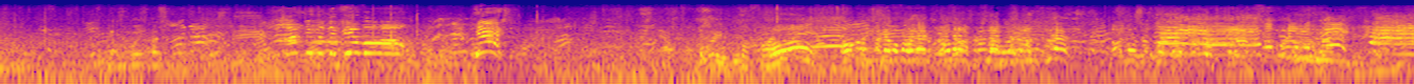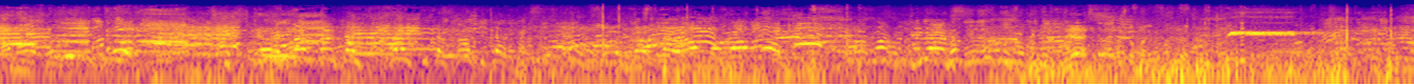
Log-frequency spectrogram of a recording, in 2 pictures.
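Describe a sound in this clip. Children shout and cheer excitedly outdoors.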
